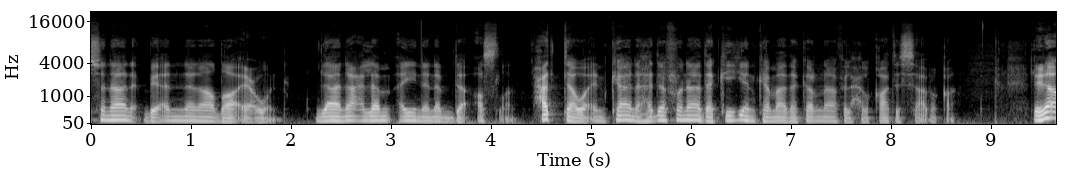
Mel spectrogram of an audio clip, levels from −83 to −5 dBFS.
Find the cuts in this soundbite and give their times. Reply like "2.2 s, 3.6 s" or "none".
4.3 s

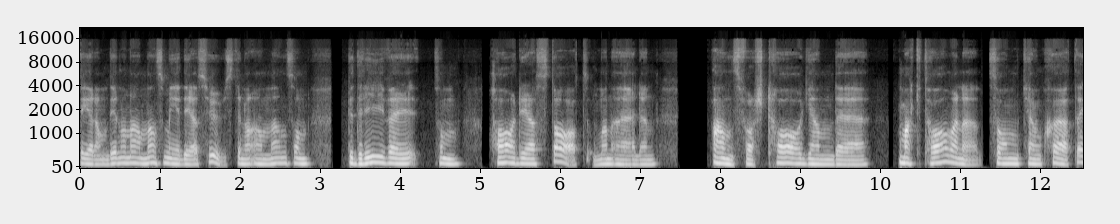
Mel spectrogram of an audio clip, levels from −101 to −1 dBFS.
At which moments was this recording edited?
4.4 s, 6.4 s, 11.3 s

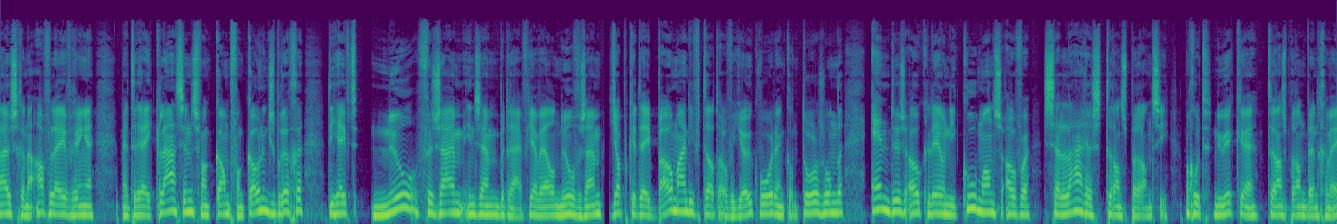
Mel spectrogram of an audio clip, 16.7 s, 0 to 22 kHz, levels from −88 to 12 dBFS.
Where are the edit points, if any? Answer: 14.7 s

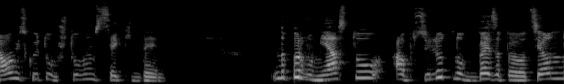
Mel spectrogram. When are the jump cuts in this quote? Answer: none

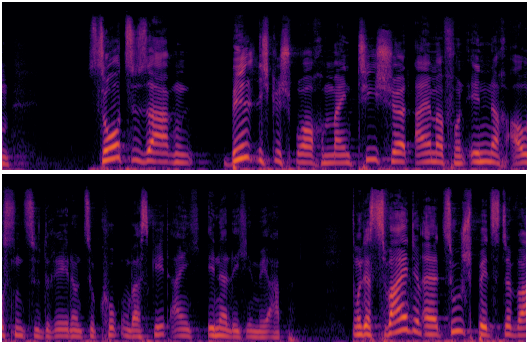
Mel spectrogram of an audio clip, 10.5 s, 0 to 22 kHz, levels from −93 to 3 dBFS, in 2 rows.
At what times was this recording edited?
9.4 s

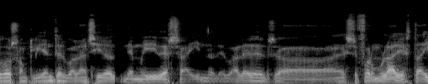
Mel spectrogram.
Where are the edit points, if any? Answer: 1.1 s, 2.7 s

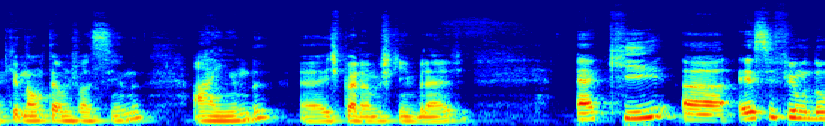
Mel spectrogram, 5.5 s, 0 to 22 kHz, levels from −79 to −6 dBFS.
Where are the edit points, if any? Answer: 1.9 s

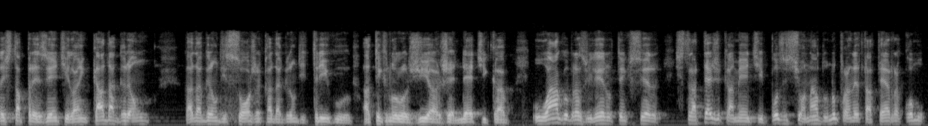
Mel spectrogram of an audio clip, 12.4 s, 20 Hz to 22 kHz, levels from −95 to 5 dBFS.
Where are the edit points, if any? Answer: 4.7 s, 7.0 s

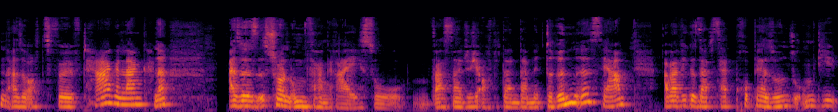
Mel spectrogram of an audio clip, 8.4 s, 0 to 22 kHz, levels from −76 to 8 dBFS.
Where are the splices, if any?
1.5 s

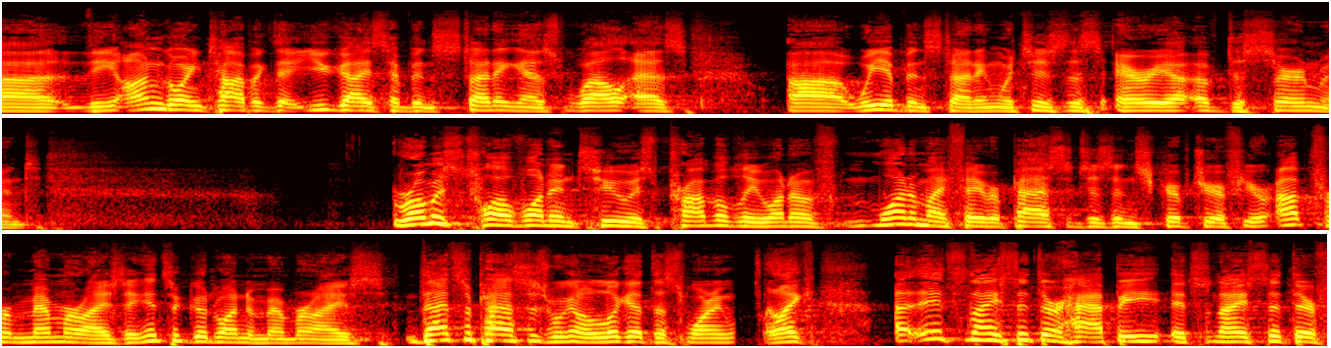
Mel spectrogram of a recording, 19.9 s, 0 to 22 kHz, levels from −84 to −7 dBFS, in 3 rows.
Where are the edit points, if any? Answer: 15.2 s, 16.9 s

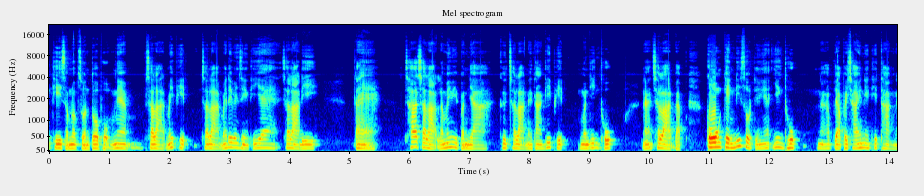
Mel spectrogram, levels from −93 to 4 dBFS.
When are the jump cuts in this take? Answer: 4.2 s

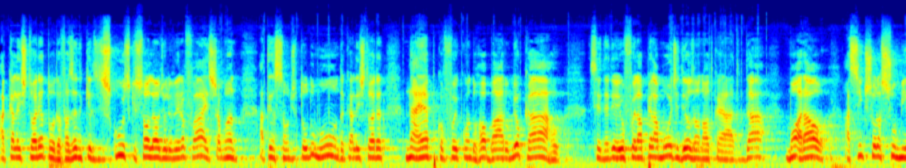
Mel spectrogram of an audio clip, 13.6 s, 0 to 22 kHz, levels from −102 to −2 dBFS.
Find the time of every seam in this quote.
none

